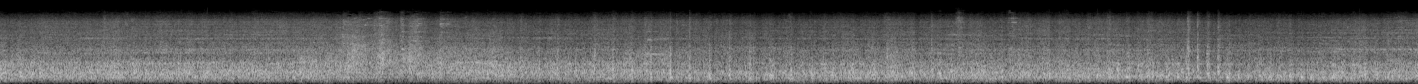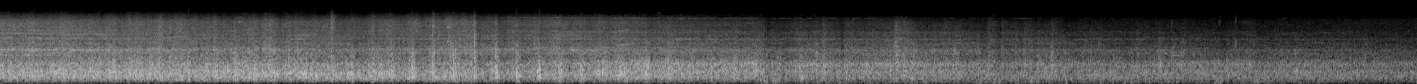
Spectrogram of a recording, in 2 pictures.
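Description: A CSX freight train of tank cars rolling past, its steel wheels running on the rails in a steady, loud rumble. The rumble fades over the last several seconds as the end of the train goes by.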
